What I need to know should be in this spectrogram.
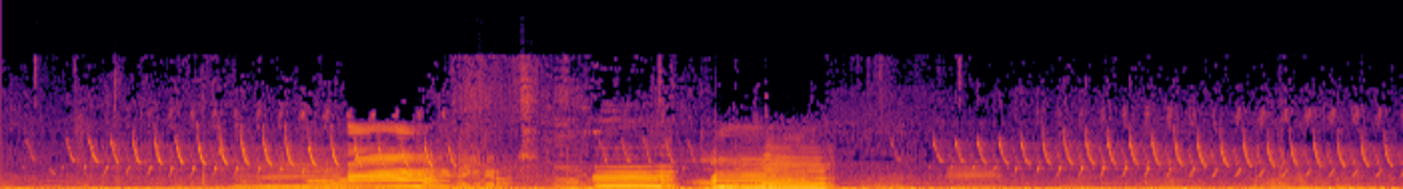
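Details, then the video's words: Grazing cows in a field call their companions, the mother cow frantic; a cluster of strained, wavering moos in the middle with quieter stretches of steady low hum and fast, high repeated chirps around them. "the sound of cows calling friends, the mother cow is going berserk"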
